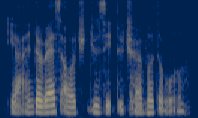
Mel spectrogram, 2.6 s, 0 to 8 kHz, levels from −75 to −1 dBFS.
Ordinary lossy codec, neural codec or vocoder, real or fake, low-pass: none; codec, 16 kHz, 16 kbps, FreqCodec, smaller model; fake; none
